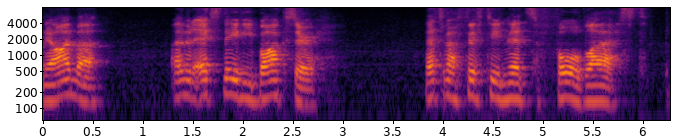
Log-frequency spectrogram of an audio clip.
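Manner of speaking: put-on southern American accent. Retelling what was heard in a scene, quoting a voice: imitating a southern voice. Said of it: "you hear a southern voice go".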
